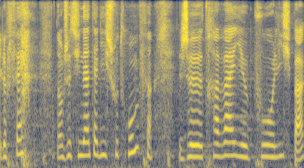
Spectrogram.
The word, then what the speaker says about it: Nathalie Schutrumpf: vois que vous avez eu très peur de prononcer mon nom je vais le faire donc je suis nathalie choux trompe je travaille pour liche pas qui est un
